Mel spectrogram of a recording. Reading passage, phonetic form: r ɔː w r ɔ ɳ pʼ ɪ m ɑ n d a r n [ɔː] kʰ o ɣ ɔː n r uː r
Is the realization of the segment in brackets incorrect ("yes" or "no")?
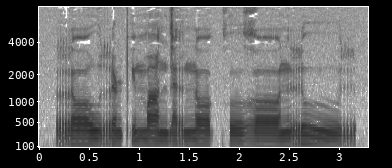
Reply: no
